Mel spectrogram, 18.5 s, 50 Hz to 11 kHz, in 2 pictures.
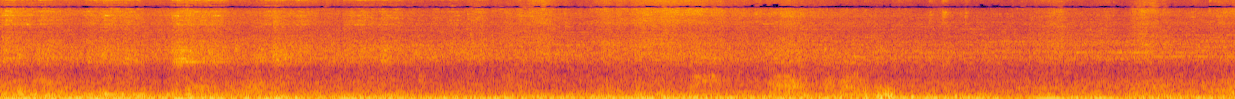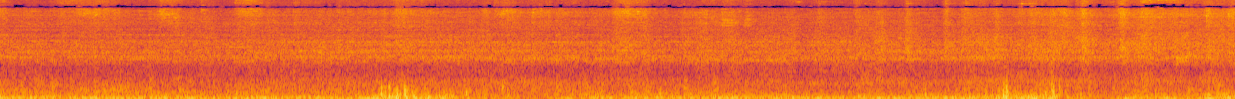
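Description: Freight cars of a long manifest train rolling past slowly at about 10 mph, a steady low rumble with a few louder clunks from the wheels.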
